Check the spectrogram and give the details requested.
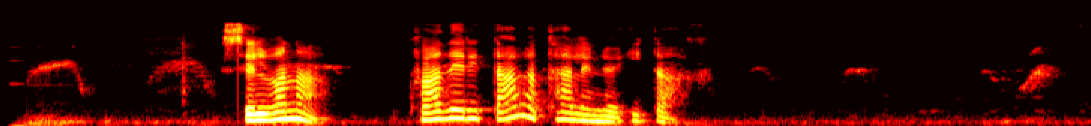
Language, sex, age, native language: Icelandic, female, 50-59, Icelandic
